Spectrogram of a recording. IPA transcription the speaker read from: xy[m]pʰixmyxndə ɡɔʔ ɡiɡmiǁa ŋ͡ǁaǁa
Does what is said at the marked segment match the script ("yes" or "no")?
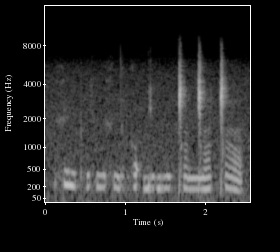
yes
